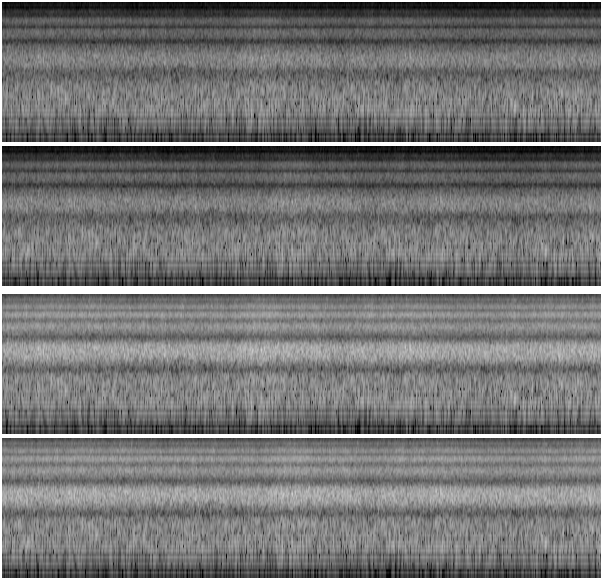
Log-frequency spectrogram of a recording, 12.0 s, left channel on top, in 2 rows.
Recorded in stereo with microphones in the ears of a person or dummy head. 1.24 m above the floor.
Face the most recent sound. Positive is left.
turn(degrees=-60)  # may be behind; listen again after turning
